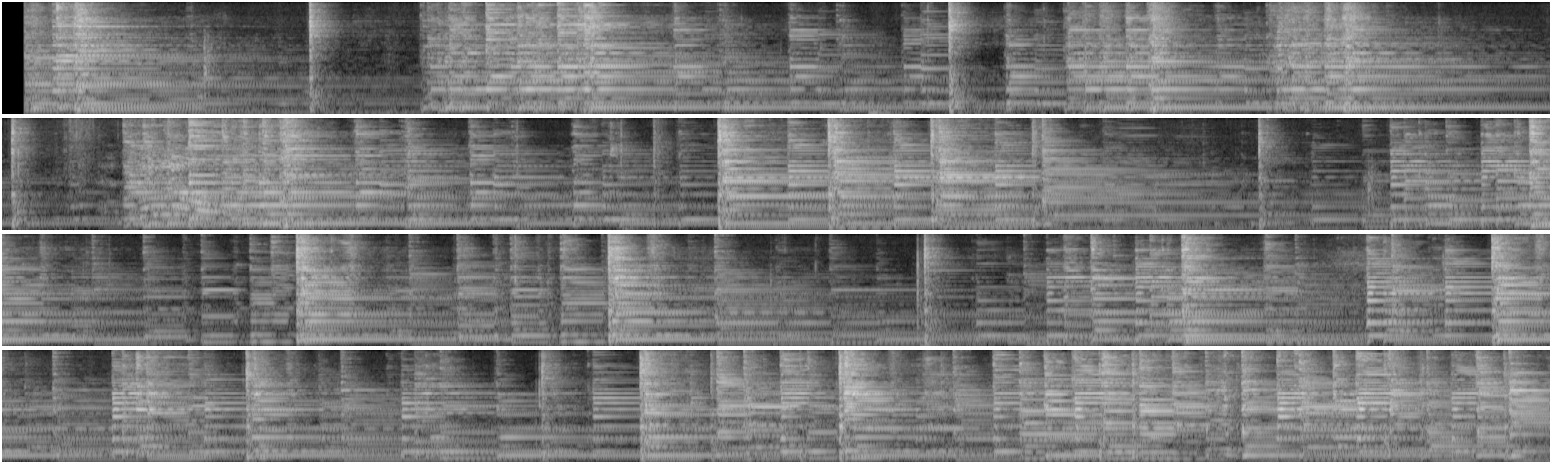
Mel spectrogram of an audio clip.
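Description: Flamenco guitar playing a bulerías por soleá, mixing picked melodic runs with sharp strummed chords.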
